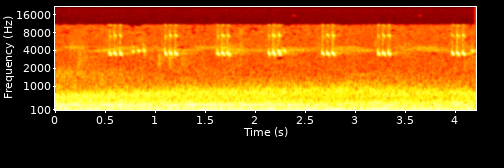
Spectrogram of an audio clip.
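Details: Crickets at night with soft wind, chirping in short pulsed bursts repeated roughly every half second, each a bright, high, metallic trill over a steady low rumble of wind.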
